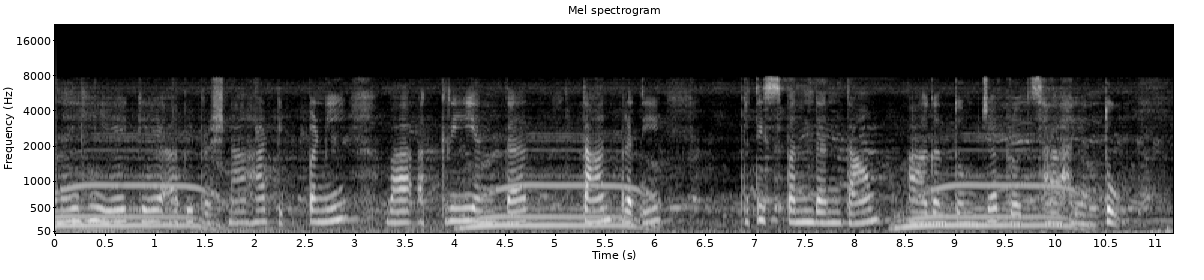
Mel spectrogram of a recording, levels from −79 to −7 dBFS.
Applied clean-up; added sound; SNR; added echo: none; Alarm; 4 dB; reverberation time 2.2 s.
